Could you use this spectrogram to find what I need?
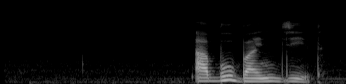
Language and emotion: Russian, neutral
